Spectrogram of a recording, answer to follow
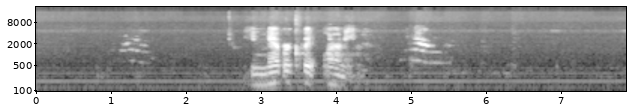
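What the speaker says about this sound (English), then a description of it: "I got to let my cat out because that's why it's meowing away there and scratching at the door" A house cat meows several times in a short burst at a door, the cries close and loud, followed by one more meow after a pause, set against a low steady background hum; someone speaks briefly.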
